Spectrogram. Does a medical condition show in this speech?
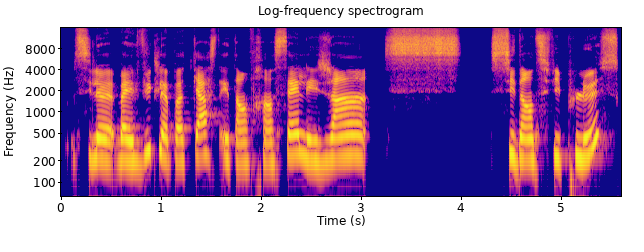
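Yes: stuttering; adult who stutters; stuttering moment during greeting, held back and stopped, could not reproduce it after; here repeated sounds, prolonged sounds.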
